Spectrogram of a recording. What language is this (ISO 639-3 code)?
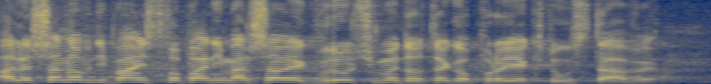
pol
